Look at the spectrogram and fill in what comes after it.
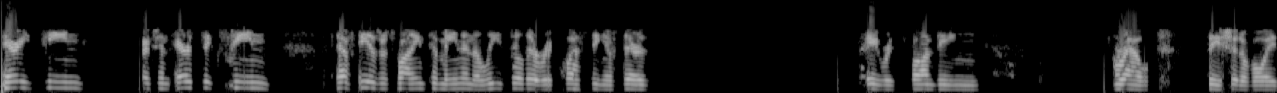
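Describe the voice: Using a high pitch with little pitch movement, a man speaks at a fairly slow pace with long, frequent pauses, his tone bright and sharp yet clear and smooth, in a dry, close sound with no echo.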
